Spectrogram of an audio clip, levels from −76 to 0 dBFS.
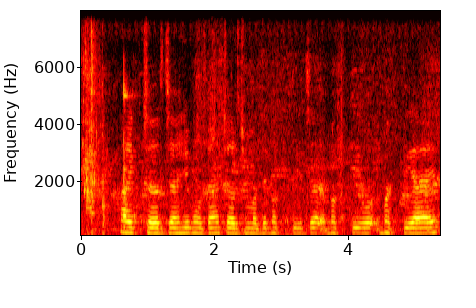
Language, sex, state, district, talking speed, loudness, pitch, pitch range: Marathi, female, Maharashtra, Gondia, 135 wpm, -23 LUFS, 180 Hz, 180-185 Hz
